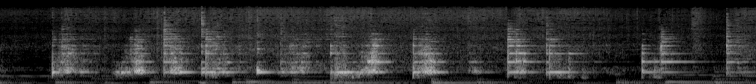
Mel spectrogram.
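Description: Food sizzles steadily in a pan as it is stirred, with many regular scraping strokes over the frying hiss. No one speaks.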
